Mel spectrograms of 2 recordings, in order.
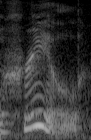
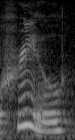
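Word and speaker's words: thriail: from my lenition video, that will change the sound from trill to hrill with an H instead of a T sound. Then you add your subject, which in this case is mamui. Do hrill mamui.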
